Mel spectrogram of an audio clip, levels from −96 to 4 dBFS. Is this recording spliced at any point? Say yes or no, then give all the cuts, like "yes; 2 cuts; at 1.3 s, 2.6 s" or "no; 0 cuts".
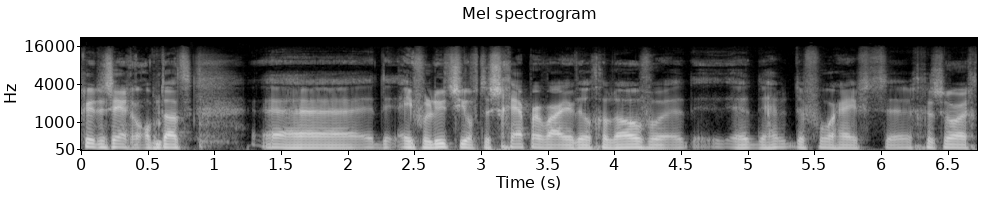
yes; 2 cuts; at 2.4 s, 3.7 s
